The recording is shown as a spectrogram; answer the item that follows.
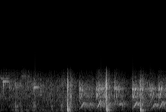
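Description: Hard plastic hippo roll-around toy knocking and clattering as it is batted about, with sharp knocks about a second in and again half a second later amid lighter ticks.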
